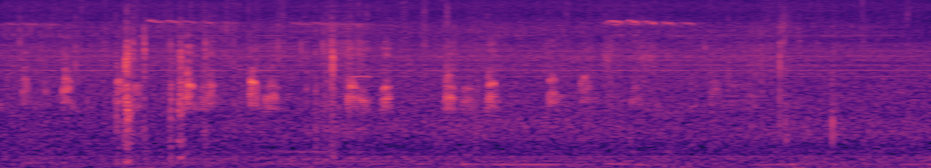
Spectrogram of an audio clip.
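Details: Kept ducks at feeding time, several birds giving harsh, irregular quacks in short bursts, some overlapping, over a steady background hiss.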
